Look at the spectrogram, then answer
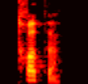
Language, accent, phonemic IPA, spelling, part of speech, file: French, France, /tʁɔp/, trope, noun, LL-Q150 (fra)-trope.wav
- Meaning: trope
